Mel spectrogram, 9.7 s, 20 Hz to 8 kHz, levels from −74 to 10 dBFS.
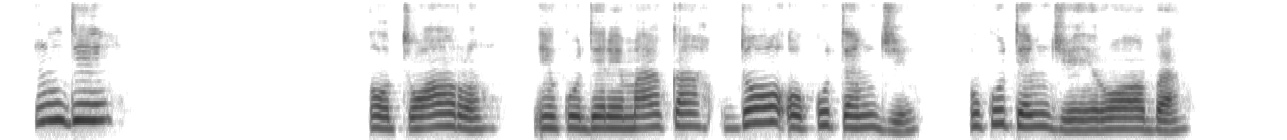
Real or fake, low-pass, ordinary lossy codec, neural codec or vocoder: fake; 7.2 kHz; AAC, 48 kbps; codec, 16 kHz, 4.8 kbps, FACodec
